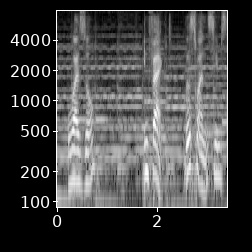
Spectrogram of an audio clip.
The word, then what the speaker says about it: oiseau: OI is pronounced like wa, in water, oiseau.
